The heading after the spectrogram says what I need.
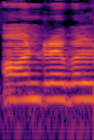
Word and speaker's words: honorable: He is dash honorable man. Word starts with consonant H, but H is silent. It sounds honorable man.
